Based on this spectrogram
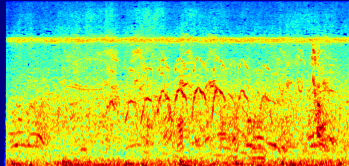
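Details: More than a hundred geese being fed in the countryside give a dense chorus of overlapping nasal honks, short rising and falling calls packed together, over a low rumbling background and a steady thin high whine.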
